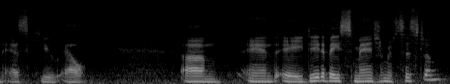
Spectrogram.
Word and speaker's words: SQL: So relational databases are often queried using a standard language called structured query language, abbreviated SQL, but often pronounced SQL because it's just easier to say than SQL.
